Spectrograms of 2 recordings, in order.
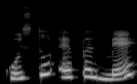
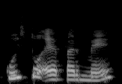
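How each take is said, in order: First: It is said with a questioning tune. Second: It is said with a plain statement tune. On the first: It asks whether this is for me. The speaker calls it right. "लेकिन अगर आप कहेंगे ना ... कि क्या ये मेरे लिए है" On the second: It states that this is for me. The speaker calls it wrong. "जैसे ये एक बात है"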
